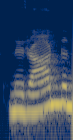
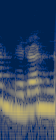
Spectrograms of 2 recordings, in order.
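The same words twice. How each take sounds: First: निरान्न with a long आ in रा; wrong long vowel. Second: निरन्न with short अ and held double न; short र, doubled न in निरन्न; correct short vowel. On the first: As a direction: stretch the middle vowel of निरान्न. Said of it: "निरान्न नहीं होता". (निरान्न में 'रा' लंबा बोलें) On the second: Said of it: "निरन्न होता है". (निरन्न में 'र' छोटा बोलें) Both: Shown as a demonstration.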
